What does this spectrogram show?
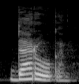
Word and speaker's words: дорога: So the stress falls here on the second syllable, the second O. It is pronounced as O. So the first unstressed one will be pronounced as A. Дорога, дорога, дорога.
